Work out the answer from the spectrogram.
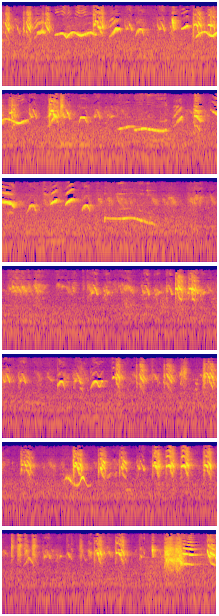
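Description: Small birds chirping and whistling: quick sharp chirps mixed with whistled notes that slide up and down in pitch, thinning out for a few seconds near the middle and coming thick and fast in the last third.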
